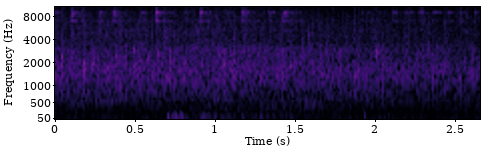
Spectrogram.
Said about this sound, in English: Come on, clap your hands if you want faith from God.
